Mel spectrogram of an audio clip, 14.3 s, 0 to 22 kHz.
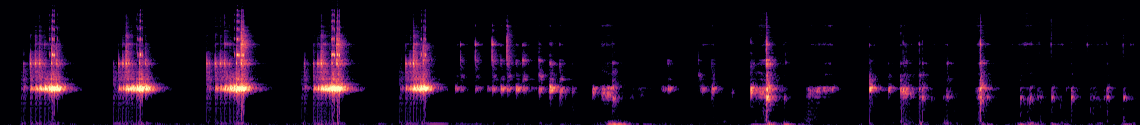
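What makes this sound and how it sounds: A small hollow carved wooden frog figurine, held in a hand, is tapped five times with a wooden stick, giving hollow, woody knocks with a clear tone around 1.2 kHz and a quick decay. The stick is then scraped along the frog's ridged back, producing quieter, uneven runs of rapid clicks and short croaking rasps.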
